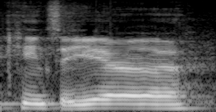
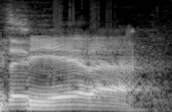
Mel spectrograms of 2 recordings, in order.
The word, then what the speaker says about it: quinceañera: wedding or a bridal shower or engagement party, quinceañera, birthday. Quinceañera.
